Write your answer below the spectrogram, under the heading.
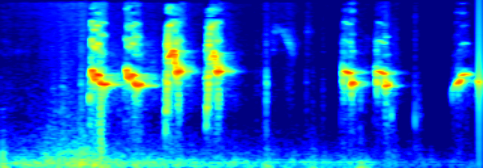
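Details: Male Asian pied starling, kept as a lure for training birds, giving a series of loud ringing chirps about four per second over a low background rumble, then a few spaced chirped notes.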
